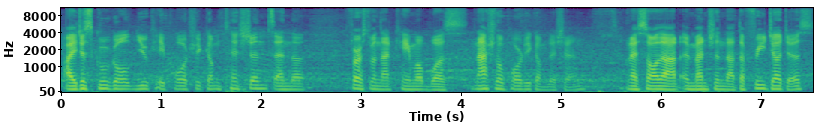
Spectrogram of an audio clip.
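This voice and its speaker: A very fast man with a Cantonese accent, medium pitch and monotone, flat intonation. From Hong Kong. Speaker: poet. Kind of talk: interview. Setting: festival. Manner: halting.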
